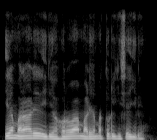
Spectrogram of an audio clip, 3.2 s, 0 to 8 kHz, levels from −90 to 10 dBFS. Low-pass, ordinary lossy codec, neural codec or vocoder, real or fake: 7.2 kHz; none; none; real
